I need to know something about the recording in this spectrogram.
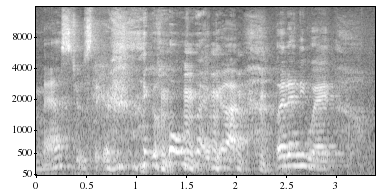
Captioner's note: laughing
